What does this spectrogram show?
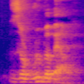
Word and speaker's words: Zerubbabel: Zerubbabel.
